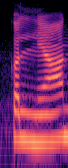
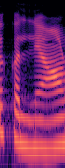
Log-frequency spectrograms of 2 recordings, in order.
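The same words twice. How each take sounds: First: कल्याण ending in dental n; wrong pronunciation. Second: कल्याण ending in retroflex ṇ; correct pronunciation. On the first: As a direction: say कल्याण as kalyaan, tongue at the teeth. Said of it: "कल्याण नहीं होता". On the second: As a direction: say कल्याण as kalyaaṇ, tongue curled back. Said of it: "कल्याण होता है". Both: Shown as a demonstration.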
